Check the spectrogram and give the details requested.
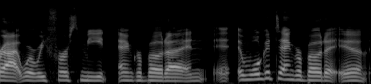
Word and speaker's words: Angrboda: So I left off right after Atreus was with Angrboda.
